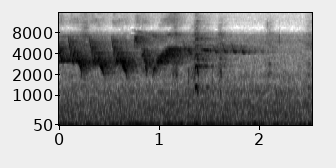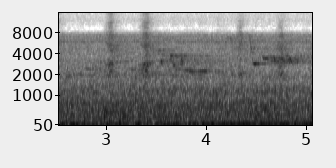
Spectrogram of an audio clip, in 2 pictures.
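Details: Opening burst of rapid, shrill, chattering calls from two black woodpecker nestlings, 23 May 2023, 19:43, fading into quiet background hiss after about two seconds.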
